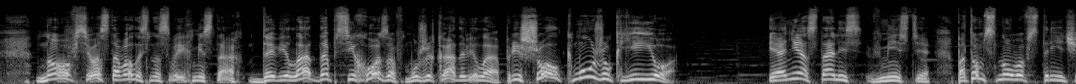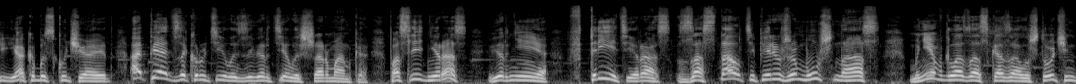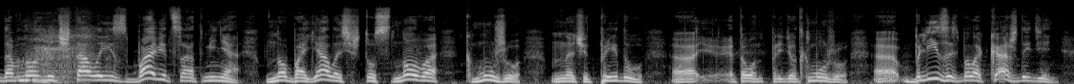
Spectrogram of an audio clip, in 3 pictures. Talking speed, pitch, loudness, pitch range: 125 wpm, 180 Hz, -18 LUFS, 145-205 Hz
